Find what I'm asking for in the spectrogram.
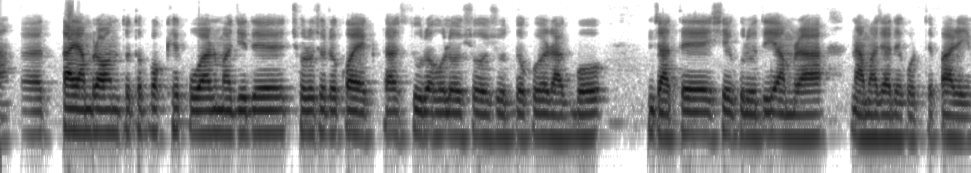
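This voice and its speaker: A man teaching scripture reading, spelling out each syllable and chanting the verses slowly. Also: mid-range voice, highs cut off. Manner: slow, drawn-out chanting on recited verses; spells syllables letter by letter, patient instruction. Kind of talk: spelled-out recitation lesson.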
